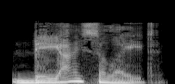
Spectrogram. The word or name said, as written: deisolate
